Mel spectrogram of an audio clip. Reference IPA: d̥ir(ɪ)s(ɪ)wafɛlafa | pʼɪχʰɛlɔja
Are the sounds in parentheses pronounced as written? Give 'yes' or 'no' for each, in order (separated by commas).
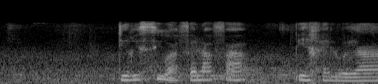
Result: no, no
